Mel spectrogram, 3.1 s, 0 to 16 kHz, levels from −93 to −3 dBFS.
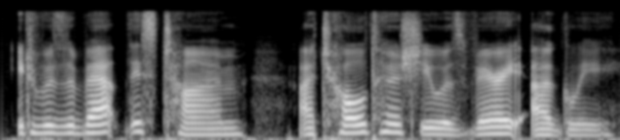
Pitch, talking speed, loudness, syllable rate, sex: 175 Hz, 230 wpm, -19 LUFS, 5.7 syllables/s, female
